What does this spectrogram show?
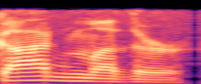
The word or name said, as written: godmother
